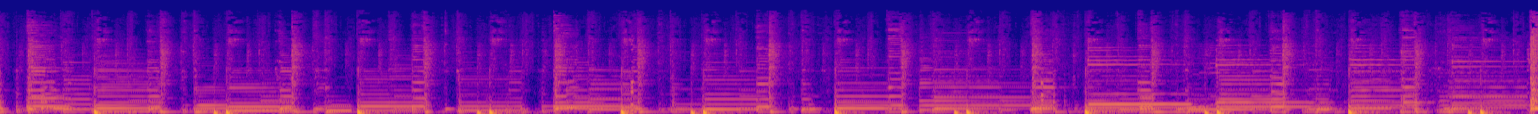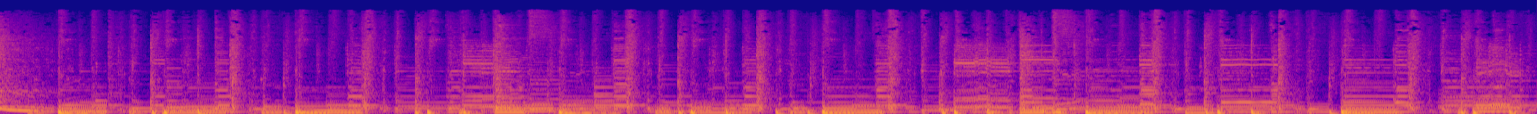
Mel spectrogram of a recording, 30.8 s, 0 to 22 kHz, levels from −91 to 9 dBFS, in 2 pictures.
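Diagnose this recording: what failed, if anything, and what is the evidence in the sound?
The likely failure is at the codec stage: a broken MP3 bit reservoir after frames were lost from the stream. Decoding resumes with frames whose borrowed bits point back into missing data, so the decoder assembles garbage before it resynchronises. Each disturbance is a short jump with a roughly 30 ms chirp, burst of noise or short hole at 6.31–6.34 s, 10.41–10.44 s, 15.27–15.30 s, 16.45–16.48 s and 28.15–28.18 s, which fits about one 26 ms MP3 frame each time.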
